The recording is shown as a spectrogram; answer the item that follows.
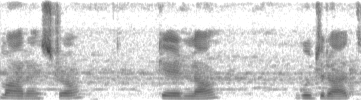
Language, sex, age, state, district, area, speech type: Marathi, female, 45-60, Maharashtra, Thane, urban, spontaneous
